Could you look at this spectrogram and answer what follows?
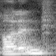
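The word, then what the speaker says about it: Bolland: Dave Gibbons and Brian Boland and I'm not sure if I'm familiar with those guys yeah it's pronounced byland b-o LL yeah um so so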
